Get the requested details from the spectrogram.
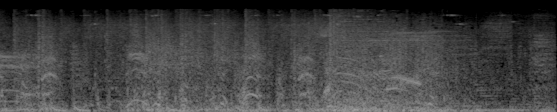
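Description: Punches and blows thud hard in a fight.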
